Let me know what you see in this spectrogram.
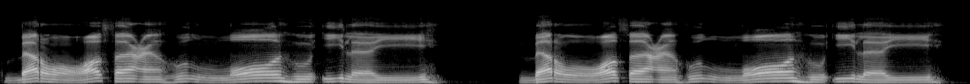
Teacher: Jadi lamnya dilewatkan langsung masuk ke huruf ro. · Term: idgham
